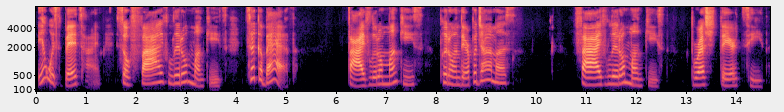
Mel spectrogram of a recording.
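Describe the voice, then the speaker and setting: Lady reading a kids picture book, super slow n lively, bit creaky, phrasing it for little ones. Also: a little high. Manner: expressive, deliberate phrasing for young listeners. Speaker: storytime reader. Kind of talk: children's picture book read aloud.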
